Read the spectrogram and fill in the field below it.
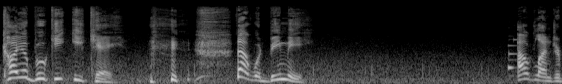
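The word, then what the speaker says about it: Kayabuki Ikkei: new one i've never heard of it by cowabunga icky yo mia this is a really strange name who's this cowabunga it's pronounced kayabuki ike that would be me outlander brigade is a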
